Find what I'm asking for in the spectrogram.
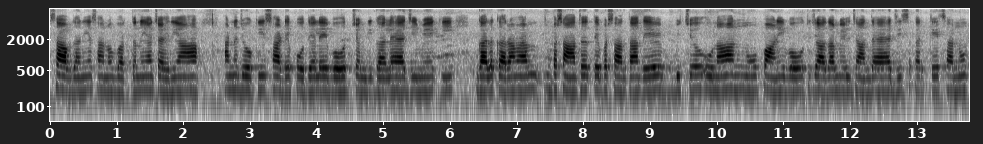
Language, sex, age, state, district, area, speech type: Punjabi, female, 30-45, Punjab, Pathankot, rural, spontaneous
